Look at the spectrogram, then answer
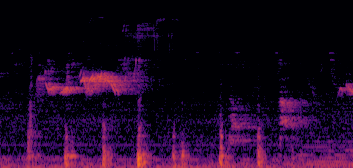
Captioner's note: birds chirping; footsteps tapping; dog barking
